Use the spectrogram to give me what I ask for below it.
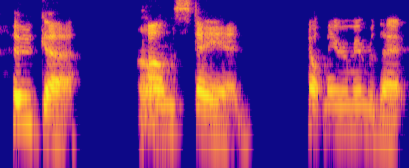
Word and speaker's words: hygge: just found out how to say it it's hygge homestand help me remember that cause i'll forget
